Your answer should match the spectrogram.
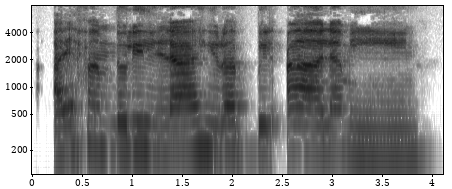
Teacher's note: رب العالمین میں آئین کو لائٹ کرتے ہیں، ہلکا پڑھیں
